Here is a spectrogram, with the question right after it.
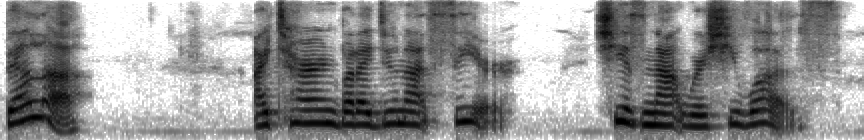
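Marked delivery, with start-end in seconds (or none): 0.0-0.5 high-pitched call that drops sharply; mild narrated yell. A narrator's reading. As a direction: call the name out urgently, falling at the end. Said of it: "Nan yells out".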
